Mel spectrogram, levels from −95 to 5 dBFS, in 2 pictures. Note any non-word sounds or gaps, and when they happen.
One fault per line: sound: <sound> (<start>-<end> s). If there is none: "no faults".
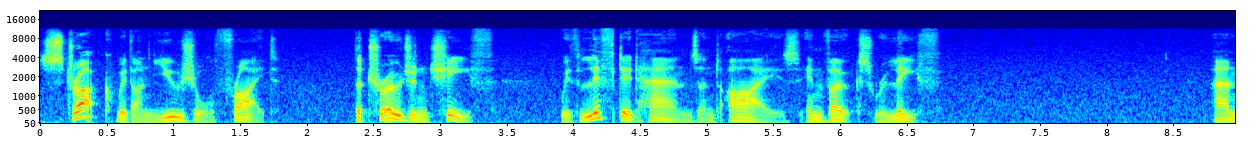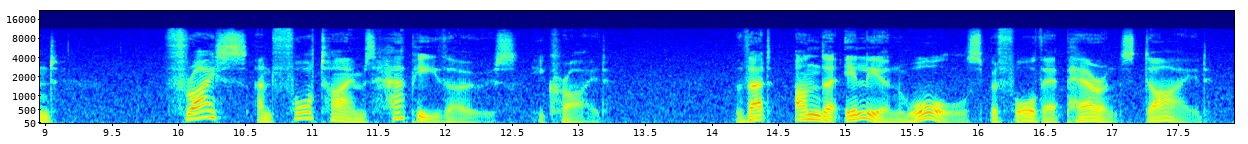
no faults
